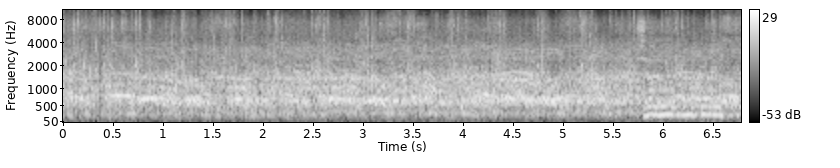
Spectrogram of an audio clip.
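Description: A large outdoor crowd chants and cheers loudly.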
